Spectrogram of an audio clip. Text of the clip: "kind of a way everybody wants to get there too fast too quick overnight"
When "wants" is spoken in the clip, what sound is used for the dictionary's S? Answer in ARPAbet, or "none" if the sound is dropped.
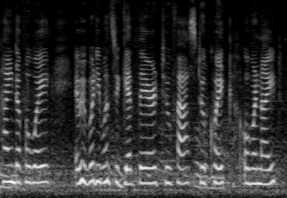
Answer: S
